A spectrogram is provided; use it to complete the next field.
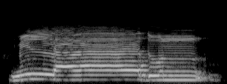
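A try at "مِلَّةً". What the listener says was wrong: মিল্লাদুন নয়, মিম নুন লাম জের মিল্লাম জবর লা, মিল্লা। জবর বা, মিল্লাবা। বা, দুন নয় আমার সোনা ভাই, নিন। নুন দুজের দুন হয়? বলেন, নুন দুজের কি দুন হয়? হ্যাঁ, নুন দুজের নিন, মিল্লাবা নিন।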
